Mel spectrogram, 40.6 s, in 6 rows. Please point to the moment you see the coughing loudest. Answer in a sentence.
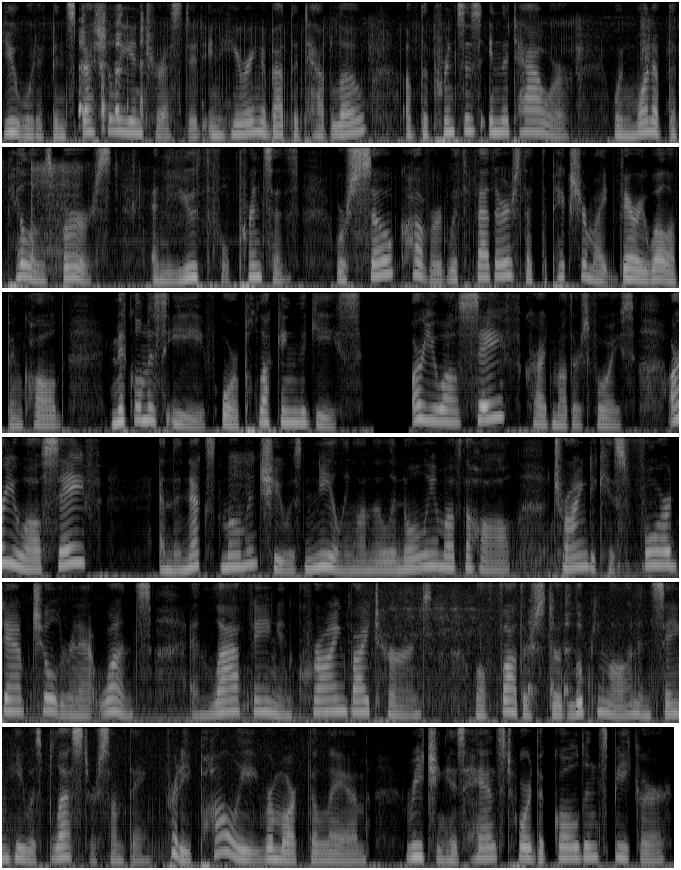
The volume of the coughing peaks at 1 second.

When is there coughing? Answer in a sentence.
You can hear the coughing from 0.8 to 1.4 s and from 32.3 to 32.8 s.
